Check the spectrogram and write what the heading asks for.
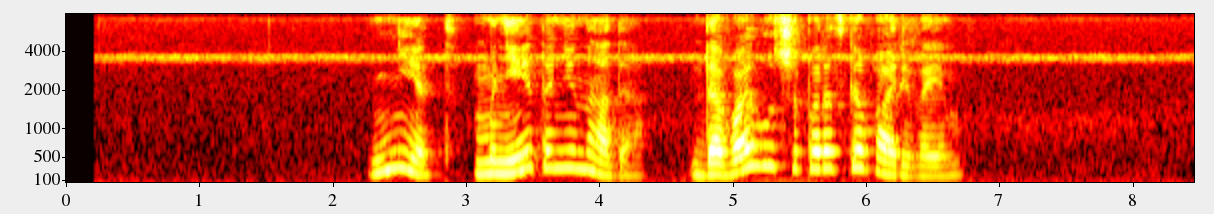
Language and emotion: Russian, neutral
